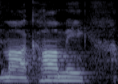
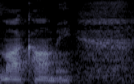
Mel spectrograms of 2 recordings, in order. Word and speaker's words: Mach-Hommy: pray for haiti by mock homie homie mac hammy i've seen him pronounced a lot of different ways he pronounces it makami i will pronounce it makami now before i even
